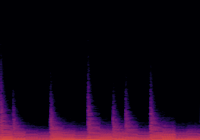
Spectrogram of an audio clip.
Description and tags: MOV. baix electro
electronic bass computer Logic
bass, electronic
